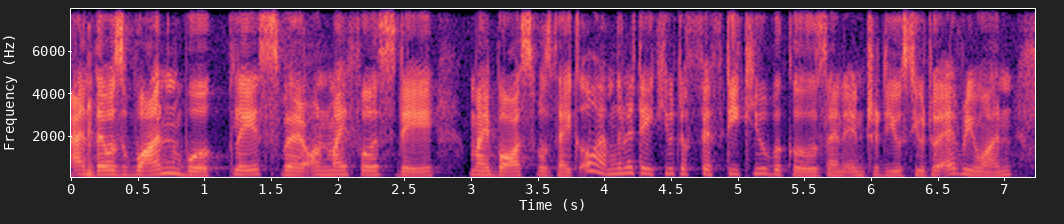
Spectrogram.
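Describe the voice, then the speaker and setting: A woman with an Indian accent speaks at a moderate pace and medium pitch, with ordinary pitch variation. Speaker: speaker and communication coach. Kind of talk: podcast interview. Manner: animated.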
